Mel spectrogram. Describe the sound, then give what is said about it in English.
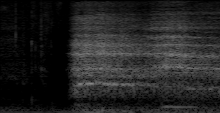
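A person draws a deep breath in: after a brief quiet moment, a sudden loud, rushing inhale lasts a little over a second. “Come on, breathe. Breathe in.”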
